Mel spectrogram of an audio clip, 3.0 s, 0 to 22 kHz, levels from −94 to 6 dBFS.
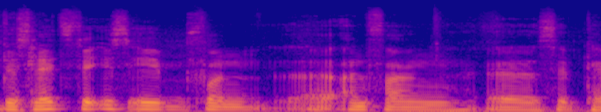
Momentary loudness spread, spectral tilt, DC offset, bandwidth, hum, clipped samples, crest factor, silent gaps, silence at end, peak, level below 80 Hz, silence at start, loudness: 7 LU; -7.5 dB/octave; under 0.1%; 14.5 kHz; none; under 0.1%; 16 dB; none; 0 s; -14 dBFS; -48 dBFS; 0 s; -31 LUFS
